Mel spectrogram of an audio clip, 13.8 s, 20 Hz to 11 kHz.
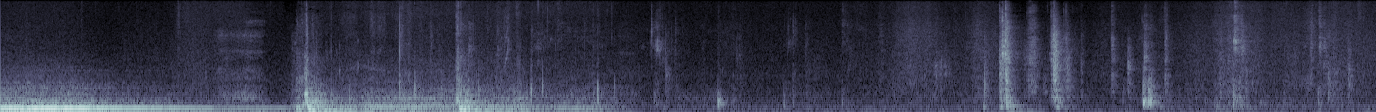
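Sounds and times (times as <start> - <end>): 
car engine rumble as car pulls up and stops: 0.0 - 6.2
heavy thuds: 0.0 - 6.2.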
